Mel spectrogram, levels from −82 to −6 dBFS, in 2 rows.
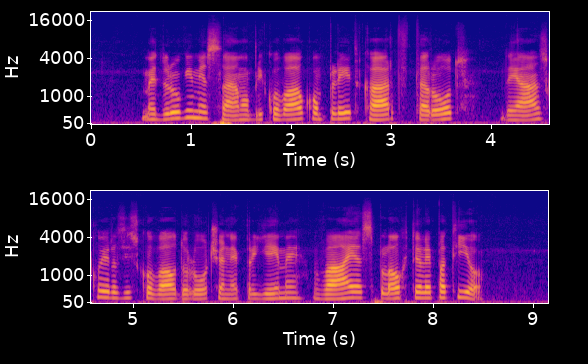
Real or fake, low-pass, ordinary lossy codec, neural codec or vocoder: fake; 19.8 kHz; none; codec, 44.1 kHz, 7.8 kbps, DAC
